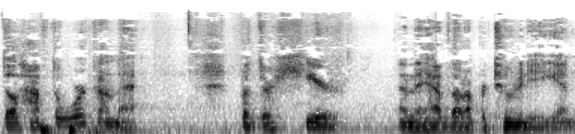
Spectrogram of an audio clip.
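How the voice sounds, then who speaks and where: A man's voice has a bright, sharp tone along with vocal fry. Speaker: retired police officer and suicide prevention speaker. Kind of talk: interview. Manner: naturally fast talker.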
